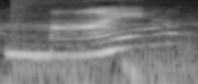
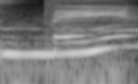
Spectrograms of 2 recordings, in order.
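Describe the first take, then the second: First: The word is said with the vowel of 'mine'. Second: The word is said with the vowel of 'main'. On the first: This matches how the title is spelled. "and not mine" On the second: This is how online listings give the title. "lists it as main"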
